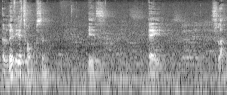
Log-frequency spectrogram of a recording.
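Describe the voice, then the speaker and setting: A man's voice: fairly low pitch, sing-song, slow pace. A man playing a troubled, bitter teenage schoolboy in a script read-through. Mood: bitter, angry. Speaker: actor at a script table read. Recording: roomy echo with faint noise.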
